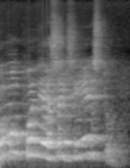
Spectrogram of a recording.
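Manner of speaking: high-pitched, puzzled voice.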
